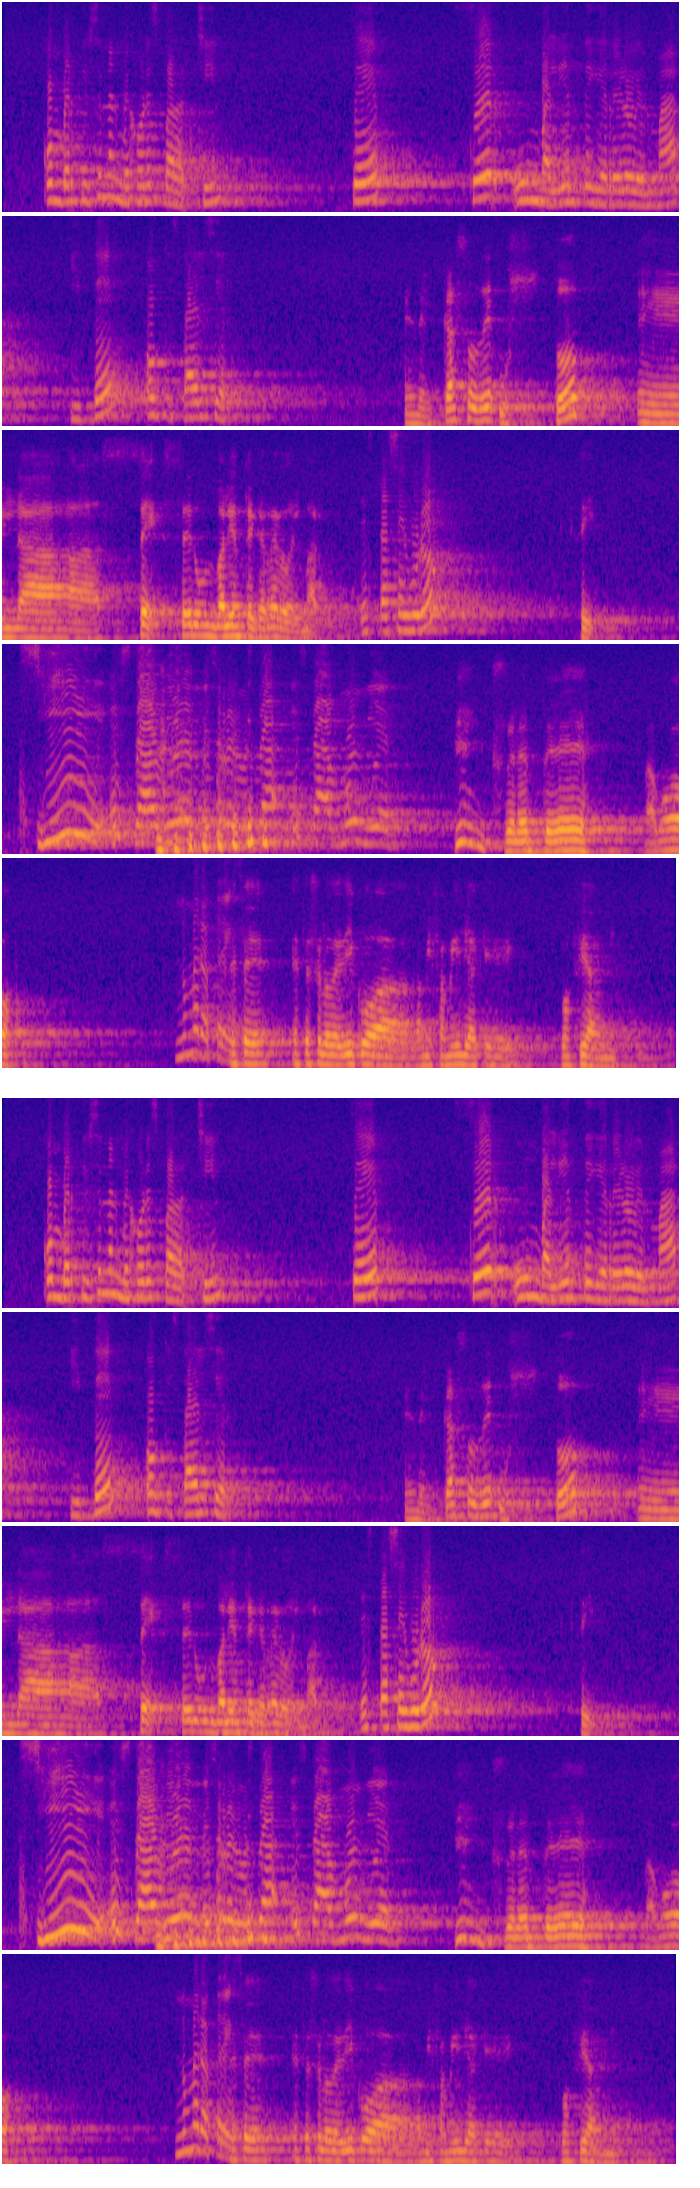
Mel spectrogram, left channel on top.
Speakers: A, on the right; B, on the left.
A: convertirse en el mejor espadachín. C, ser un valiente guerrero del mar. Y D, conquistar el cielo.
B: En el caso de Usopp, eh, la C, ser un valiente guerrero del mar.
A: ¿Estás seguro?
B: Sí.
A: Sí, está
B: <laughs>
A: bien. Esa respuesta está muy bien.
B: Excelente. Vamos,
A: Número 13.
B: este, este se lo dedico a, a mi familia que confía en mí.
